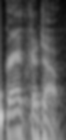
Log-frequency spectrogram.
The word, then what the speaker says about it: Grand Coteau: Grand Coteau.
